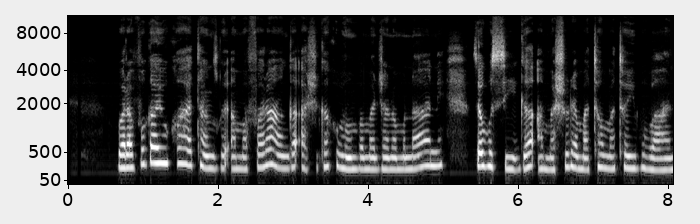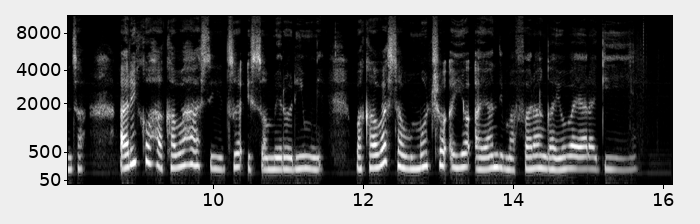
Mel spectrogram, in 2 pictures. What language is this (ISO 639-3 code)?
run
